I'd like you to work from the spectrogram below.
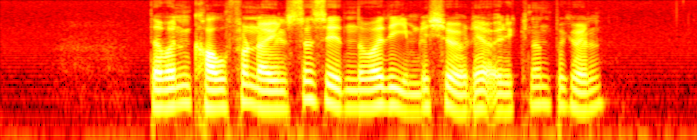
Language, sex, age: Norwegian, male, 26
